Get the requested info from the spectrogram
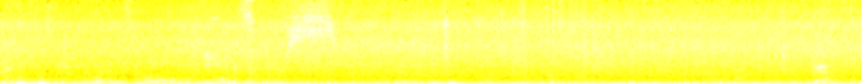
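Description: A steady low rumble, with faint voices in the first couple of seconds and two sharp knocks right at the start.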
